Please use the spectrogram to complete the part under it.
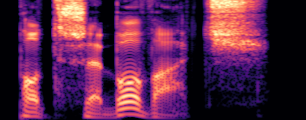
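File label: "potrzebowac", Polish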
